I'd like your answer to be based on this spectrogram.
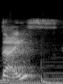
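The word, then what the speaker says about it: DAICE: And, you know, despite the hyphen in the group's name, it is pronounced Dice.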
